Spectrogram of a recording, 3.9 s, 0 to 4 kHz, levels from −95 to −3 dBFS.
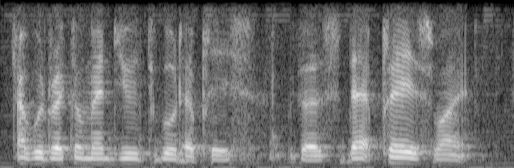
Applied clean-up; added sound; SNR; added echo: none; none; none; none.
